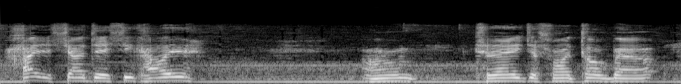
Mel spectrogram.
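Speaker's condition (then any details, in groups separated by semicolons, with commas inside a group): Cerebellar ataxia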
